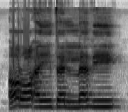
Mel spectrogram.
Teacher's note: را کو پر پڑھیں گے، حمزے کو یا سے ملائیں گے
